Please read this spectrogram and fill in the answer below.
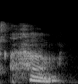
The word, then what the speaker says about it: HAM: The mantra for the heart chakra is H-A-M, pronounced hum. And during meditation, it's drawn out like this. Hum.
